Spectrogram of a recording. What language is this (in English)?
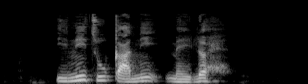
Atayal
